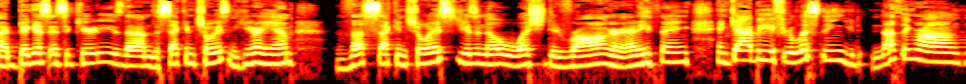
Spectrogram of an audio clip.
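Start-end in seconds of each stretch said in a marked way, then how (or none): none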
